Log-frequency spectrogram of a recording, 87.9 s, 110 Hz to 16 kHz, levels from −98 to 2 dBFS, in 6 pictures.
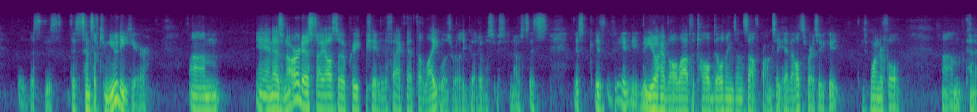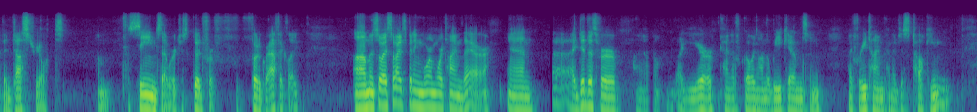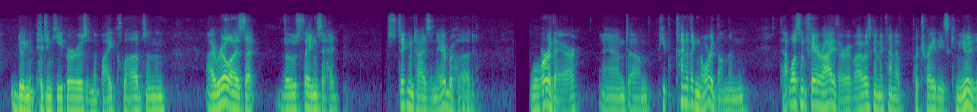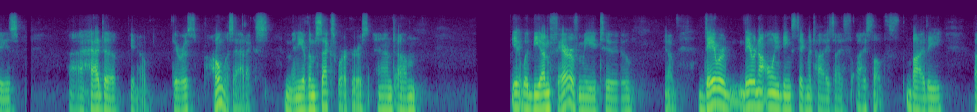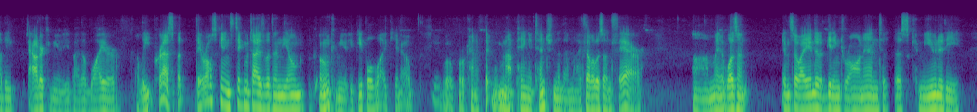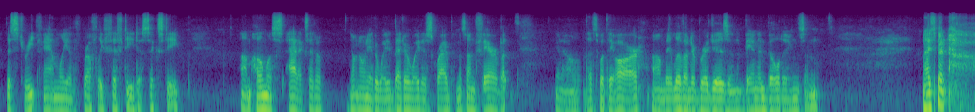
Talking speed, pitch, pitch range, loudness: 195 wpm, 110 Hz, 105-120 Hz, -24 LUFS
